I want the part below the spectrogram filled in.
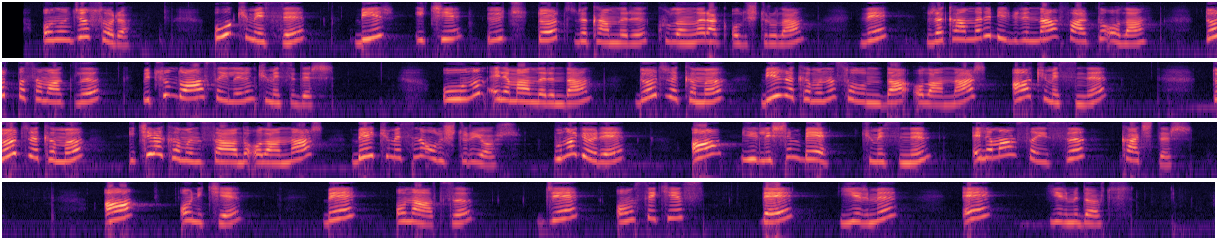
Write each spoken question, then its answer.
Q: Buna göre A birleşim B kümesinin eleman sayısı kaçtır?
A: D 20.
